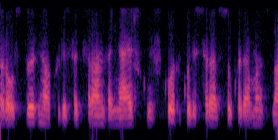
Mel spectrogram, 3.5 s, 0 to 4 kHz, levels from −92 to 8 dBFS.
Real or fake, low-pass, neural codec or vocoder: real; 3.6 kHz; none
